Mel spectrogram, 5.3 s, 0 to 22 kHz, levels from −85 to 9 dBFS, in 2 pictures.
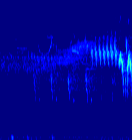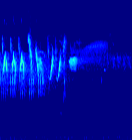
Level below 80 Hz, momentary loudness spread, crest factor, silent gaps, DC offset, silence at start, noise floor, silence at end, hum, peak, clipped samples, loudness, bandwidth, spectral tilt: -90 dBFS; 22 LU; 20 dB; none; under 0.1%; 0 s; -70 dBFS; 0 s; none; -30 dBFS; under 0.1%; -44 LUFS; 16 kHz; 3.5 dB/octave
